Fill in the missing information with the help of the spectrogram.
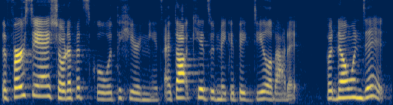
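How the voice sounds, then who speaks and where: Bright-voiced woman reading a children's story. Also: mid-range voice, a little fast. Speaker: teacher reading aloud. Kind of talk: expressive children's read-aloud narration.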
